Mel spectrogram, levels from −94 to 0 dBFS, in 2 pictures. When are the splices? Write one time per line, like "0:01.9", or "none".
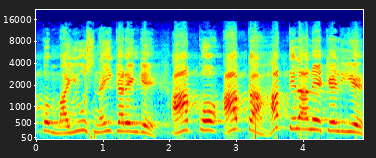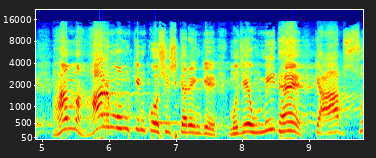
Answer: none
